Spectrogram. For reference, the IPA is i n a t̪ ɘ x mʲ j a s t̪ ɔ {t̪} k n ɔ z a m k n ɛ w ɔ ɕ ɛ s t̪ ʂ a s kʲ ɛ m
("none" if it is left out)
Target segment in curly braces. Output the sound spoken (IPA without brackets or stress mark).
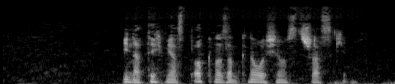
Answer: none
